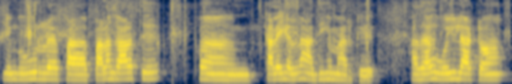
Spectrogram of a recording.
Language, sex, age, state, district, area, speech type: Tamil, female, 60+, Tamil Nadu, Madurai, urban, spontaneous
